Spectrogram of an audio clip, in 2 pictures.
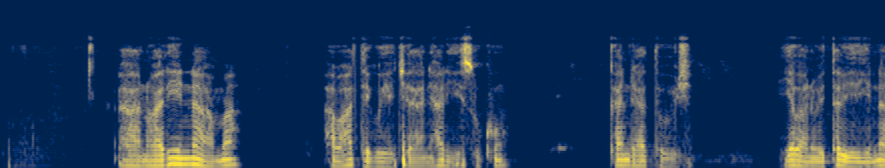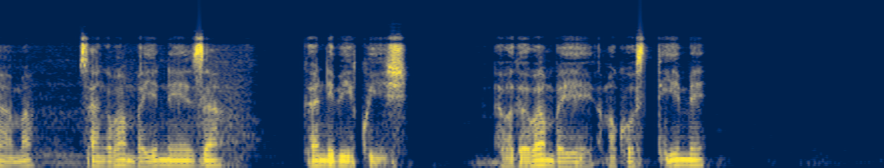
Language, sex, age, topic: Kinyarwanda, male, 18-24, health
